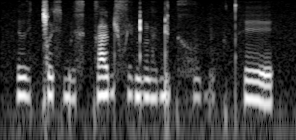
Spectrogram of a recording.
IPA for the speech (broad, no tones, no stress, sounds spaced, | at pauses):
ð e̤ ǀ ʉ s b ɛ̤ x k a ɖ s ɛ̤ ɖ ŋ a̤ ɖ ɛ k x ṳ b ɔ k t̪ʰ e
